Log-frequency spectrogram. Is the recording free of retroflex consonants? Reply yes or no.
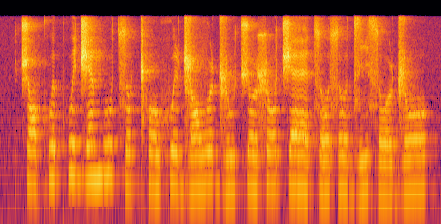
no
